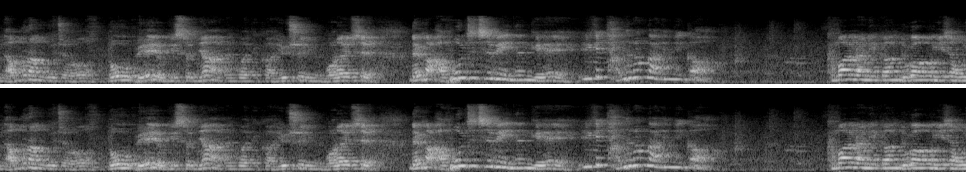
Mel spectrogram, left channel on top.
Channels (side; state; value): both; normal; correlation 0.87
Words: 거죠. 너 왜 여기 있었냐? 하는 거니까 예수님이 뭐라 했어요? 내가 아버지 집에 있는 게 이게 당연한 거 아닙니까? 그 말을 하니까 누가복음 2장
